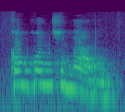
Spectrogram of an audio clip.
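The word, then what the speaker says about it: Kampong Chhnang: Lei in questo momento si trova in una città, spero di pronunciarla bene, Kompongchang. Si pronuncia così, Suor Mariangela? Kompongchang.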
